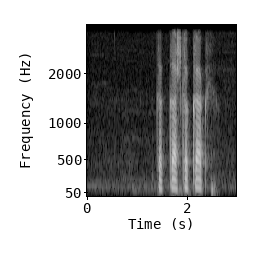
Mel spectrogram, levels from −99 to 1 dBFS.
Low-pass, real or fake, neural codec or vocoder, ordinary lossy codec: 3.6 kHz; real; none; none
